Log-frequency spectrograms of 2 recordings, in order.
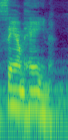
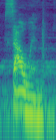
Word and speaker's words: Samhain: The only problem is this ain't pronounced Samhain. That's not how you say that. This is an ancient Gaelic word used by the Celts, and it's pronounced more like that, sow-win. There's no Sam in there.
